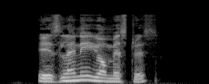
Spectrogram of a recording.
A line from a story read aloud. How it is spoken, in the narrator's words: Kay asked curtly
